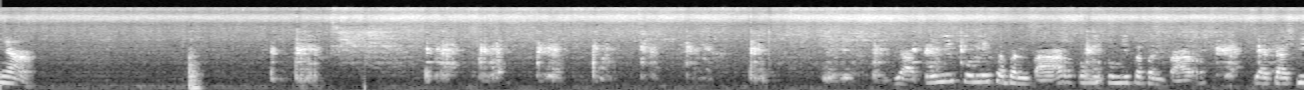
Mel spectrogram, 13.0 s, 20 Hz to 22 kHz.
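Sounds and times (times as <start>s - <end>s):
meat sizzling in a wok: 0.0s - 13.0s
spatula scraping a wok: 2.7s - 13.0s.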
